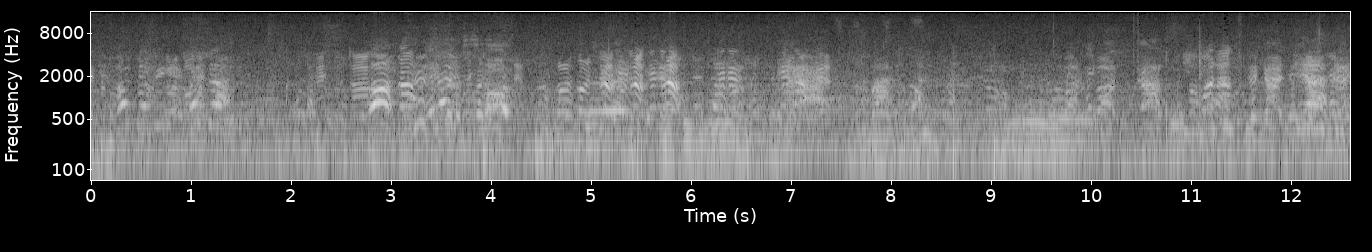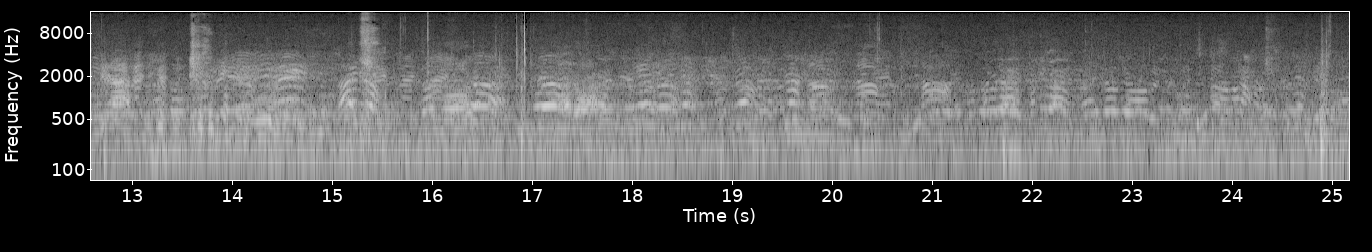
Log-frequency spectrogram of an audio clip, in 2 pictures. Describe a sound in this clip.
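Young spectators chatter and call out close by.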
